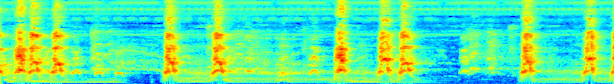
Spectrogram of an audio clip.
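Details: Household village dog from Thailand barking in separated bursts, single and paired sharp barks spaced a second or two apart over a low background hum.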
